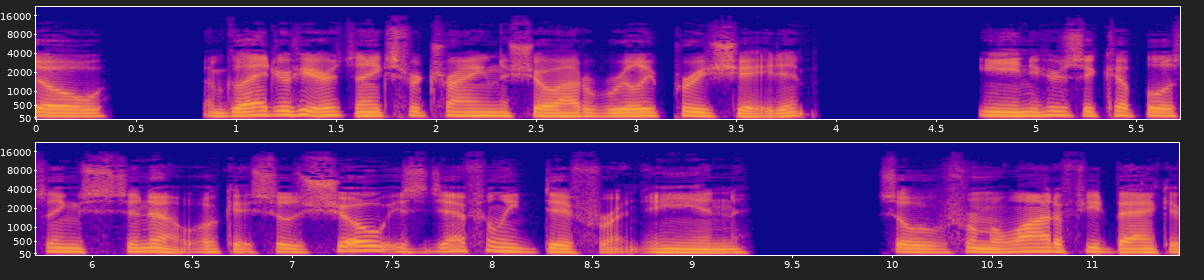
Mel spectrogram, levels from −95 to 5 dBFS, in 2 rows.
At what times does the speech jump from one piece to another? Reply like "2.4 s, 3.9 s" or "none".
none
